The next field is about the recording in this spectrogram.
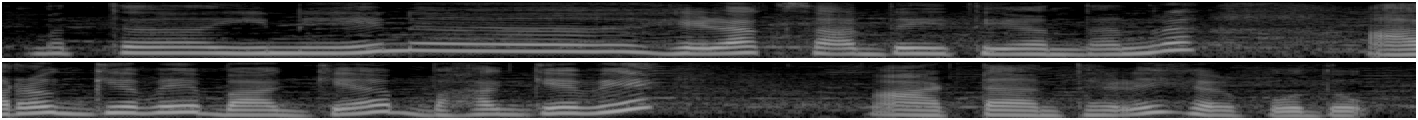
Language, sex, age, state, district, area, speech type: Kannada, female, 30-45, Karnataka, Dharwad, urban, spontaneous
